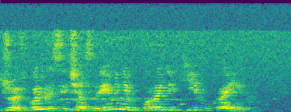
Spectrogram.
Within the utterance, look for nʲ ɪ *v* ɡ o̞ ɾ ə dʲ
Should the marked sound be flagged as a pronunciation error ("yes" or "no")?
no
